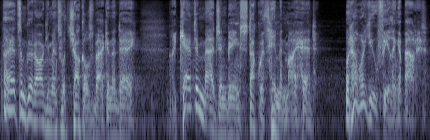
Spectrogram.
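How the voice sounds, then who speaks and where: A man's voice: rumbling low, wildly swooping pitch, moderate pace, creaky, a bit bright, husky, exaggerated voice. An actor playing a wry, fatherly dwarf mentor in a video game, who calls the hero kid. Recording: long hall reverb, faint music. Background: faint game music.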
